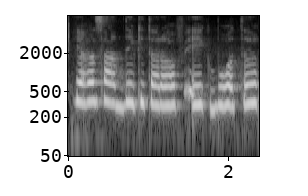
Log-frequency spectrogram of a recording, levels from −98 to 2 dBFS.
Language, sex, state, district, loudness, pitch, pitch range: Hindi, female, Jharkhand, Jamtara, -25 LUFS, 320 Hz, 310-340 Hz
